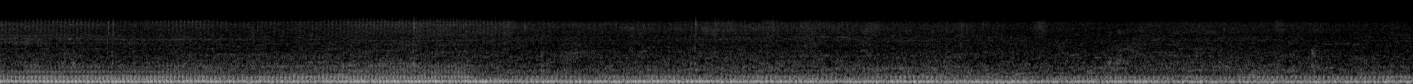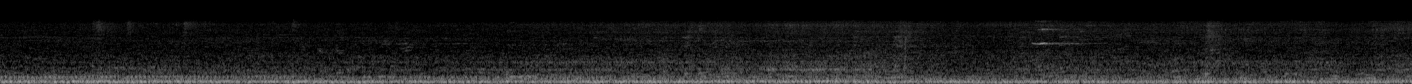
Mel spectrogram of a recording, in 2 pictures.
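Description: A motor running steadily in a low, even drone, with a short high chirp near the end.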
